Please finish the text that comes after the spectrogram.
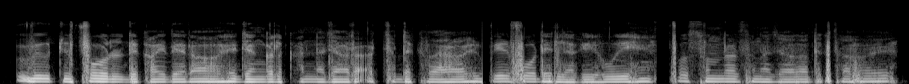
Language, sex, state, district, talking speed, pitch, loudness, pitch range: Hindi, male, Rajasthan, Churu, 160 wpm, 125 Hz, -19 LUFS, 120-130 Hz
